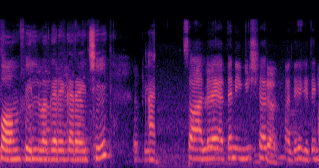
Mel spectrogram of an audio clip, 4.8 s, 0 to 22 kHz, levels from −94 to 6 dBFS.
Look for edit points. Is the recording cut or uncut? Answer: cut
